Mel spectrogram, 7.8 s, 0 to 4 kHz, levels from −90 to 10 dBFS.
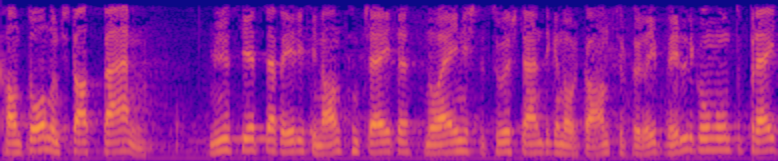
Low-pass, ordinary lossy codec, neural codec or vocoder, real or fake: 3.6 kHz; none; none; real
